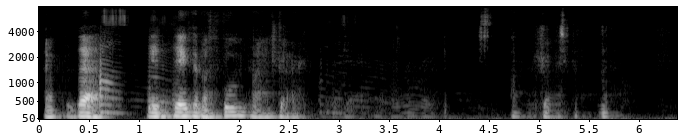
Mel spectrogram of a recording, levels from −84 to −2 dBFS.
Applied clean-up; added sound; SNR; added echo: neural mask model DeepFilterNet 3.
